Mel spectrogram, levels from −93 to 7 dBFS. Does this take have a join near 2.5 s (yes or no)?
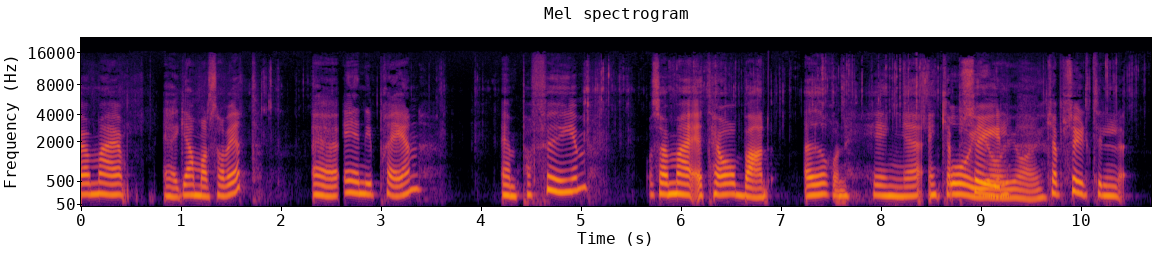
yes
